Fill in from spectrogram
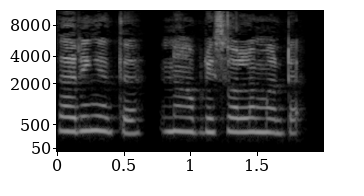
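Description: A woman's voice: extremely high pitch, little pitch movement, fast. A woman voicing a meek, dutiful young woman who pleads hesitantly and sounds anxious. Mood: pleading. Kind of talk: cartoon voice acting.

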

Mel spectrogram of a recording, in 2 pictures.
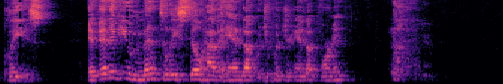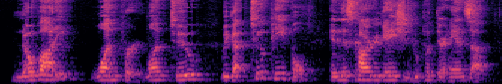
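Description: Male pastor, sermon, conversational delivery, voice a little high, recorded echoey from off-mic. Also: a little mellow. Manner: conversational, asks the congregation to respond. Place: church sanctuary. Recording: echoey church, mic at a distance.

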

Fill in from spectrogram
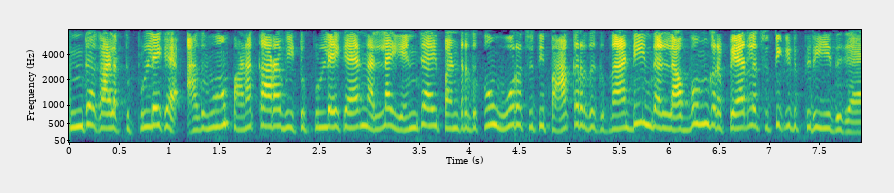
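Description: A woman voicing a sharp-tongued married older sister in a cartoon, scolding and mocking in a long rant. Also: very high voice, very noisy. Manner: scolding, mocking, rapid ranting. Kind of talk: cartoon voice acting.

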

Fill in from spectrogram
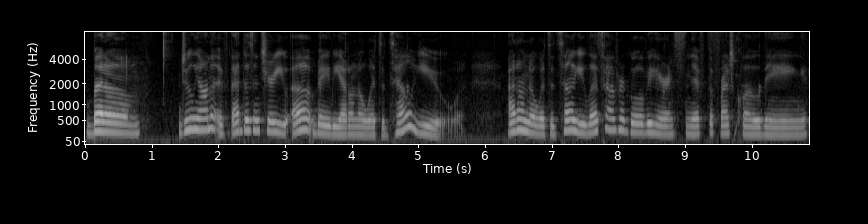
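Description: A chatty woman talks through her life-sim gameplay in a relaxed, playful way. Her voice sounds mellow and warm, and she sometimes slips into her characters' thoughts as she plays. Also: medium pitch, unhurried. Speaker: gameplay narrator. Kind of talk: casual let's-play commentary.

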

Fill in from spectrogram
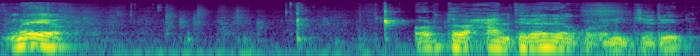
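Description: A man's voice: mid-range voice, fast, slight background noise. A man in his thirties chatting casually for a vlog, recorded by a camera in a living room.

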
